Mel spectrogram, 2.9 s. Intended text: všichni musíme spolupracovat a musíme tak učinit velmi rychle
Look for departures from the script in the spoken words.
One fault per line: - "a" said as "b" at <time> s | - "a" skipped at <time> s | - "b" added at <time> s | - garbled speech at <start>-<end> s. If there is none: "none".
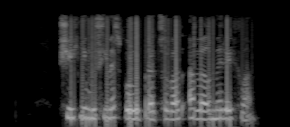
- "musíme tak učinit" skipped at 1.9 s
